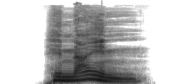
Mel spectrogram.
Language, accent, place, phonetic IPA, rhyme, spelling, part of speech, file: German, Germany, Berlin, [hɪˈnaɪ̯n], -aɪ̯n, hinein, adverb, De-hinein.ogg
- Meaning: in (away from the speaker)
